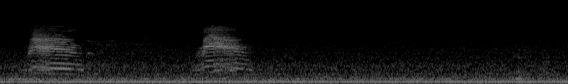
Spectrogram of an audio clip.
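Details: Attention-seeking pet cat Butters, said to feel ignored, utters two bright harmonic meows about a second and a half apart, followed by quiet room hum.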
